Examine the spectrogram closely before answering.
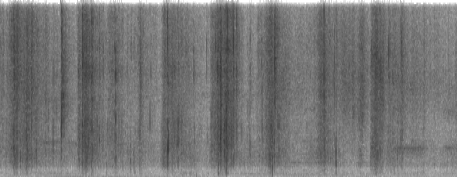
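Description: Footsteps crunch and rustle through dry fallen leaves.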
